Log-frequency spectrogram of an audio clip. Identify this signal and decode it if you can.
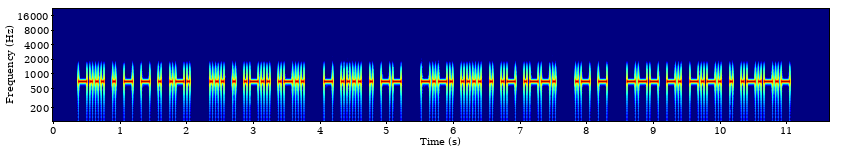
Morse code, heard as a keyed tone, about 28 wpm, 700 Hz. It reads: BETTER SELL THEM CHEAP AT ONCE.
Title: Sentences from Top 1200 Words 28wpm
